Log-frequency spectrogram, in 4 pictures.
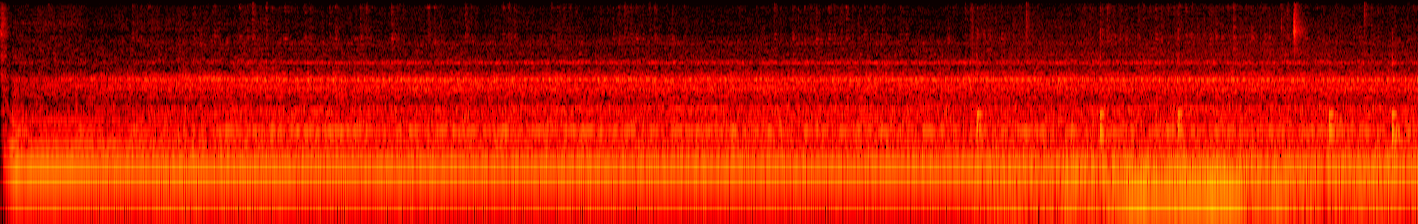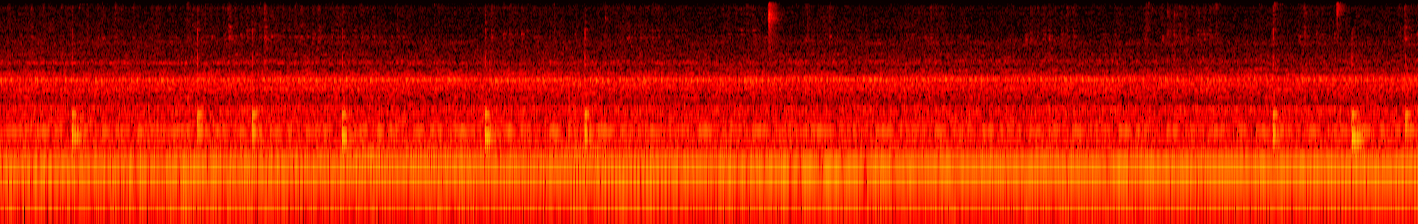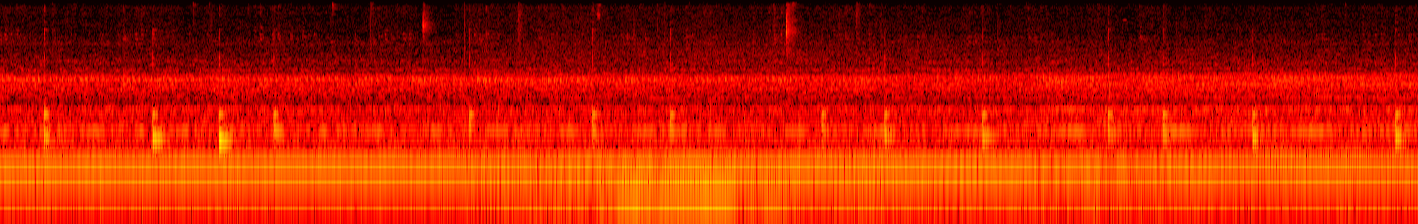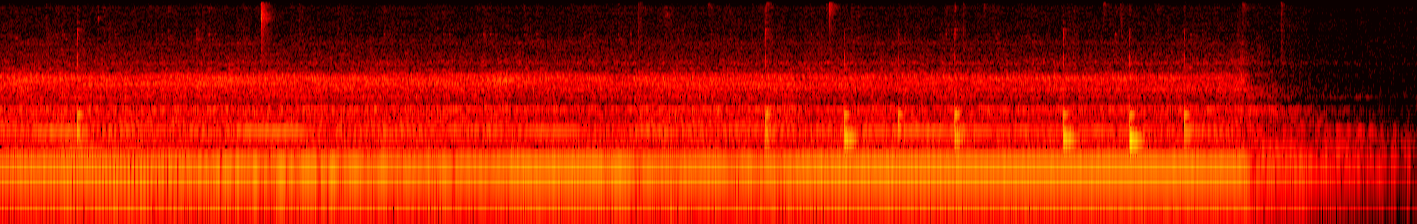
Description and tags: bathroom ambient
The sound of a bathroom: a fan and dripping water.
fan, bathroom, sink, drip, leaking, water, faucet, tap, leaky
